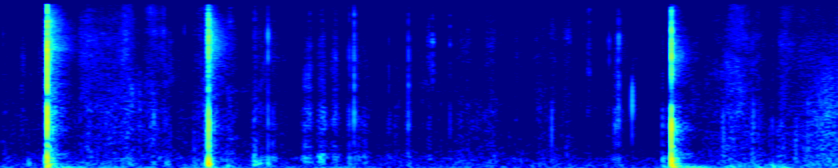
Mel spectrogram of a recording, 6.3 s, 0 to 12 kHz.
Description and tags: Snap-fasteners19
Here I tried to collect all the snap fasteners that I found at home. Most of them on jackets, one handbag with jangling balls and some snow pants.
